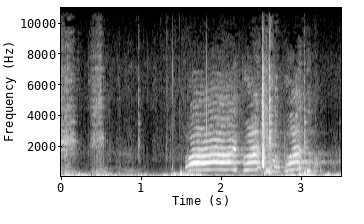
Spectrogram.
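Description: A metal pot clinks and scrapes on stony ground.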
